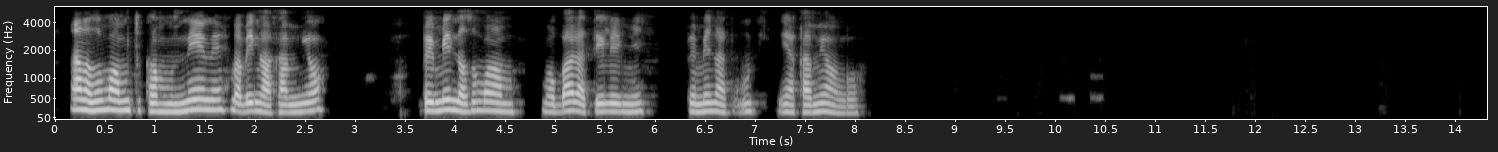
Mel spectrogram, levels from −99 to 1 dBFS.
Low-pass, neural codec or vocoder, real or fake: 5.4 kHz; codec, 44.1 kHz, 7.8 kbps, Pupu-Codec; fake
